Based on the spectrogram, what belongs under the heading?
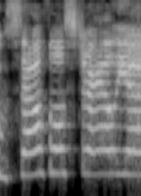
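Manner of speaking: high, slow party whoop; excited cheer. Retold or imitated. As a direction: cheer it like a dancing fan. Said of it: "that one Vine".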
